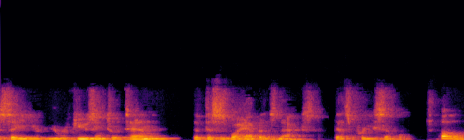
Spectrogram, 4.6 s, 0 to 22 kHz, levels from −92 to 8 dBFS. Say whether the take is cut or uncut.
cut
